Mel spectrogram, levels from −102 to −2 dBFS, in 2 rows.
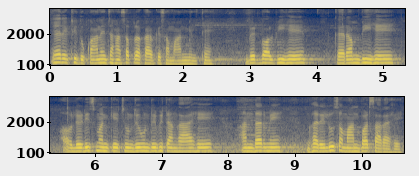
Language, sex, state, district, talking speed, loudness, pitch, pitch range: Chhattisgarhi, female, Chhattisgarh, Raigarh, 190 wpm, -17 LUFS, 185 Hz, 175-190 Hz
